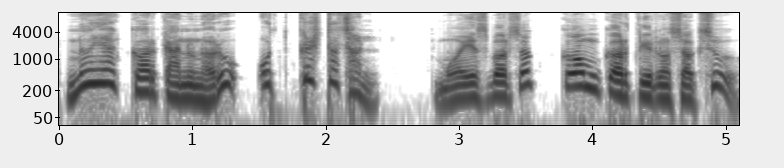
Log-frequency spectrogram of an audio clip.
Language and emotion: Nepali, surprised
